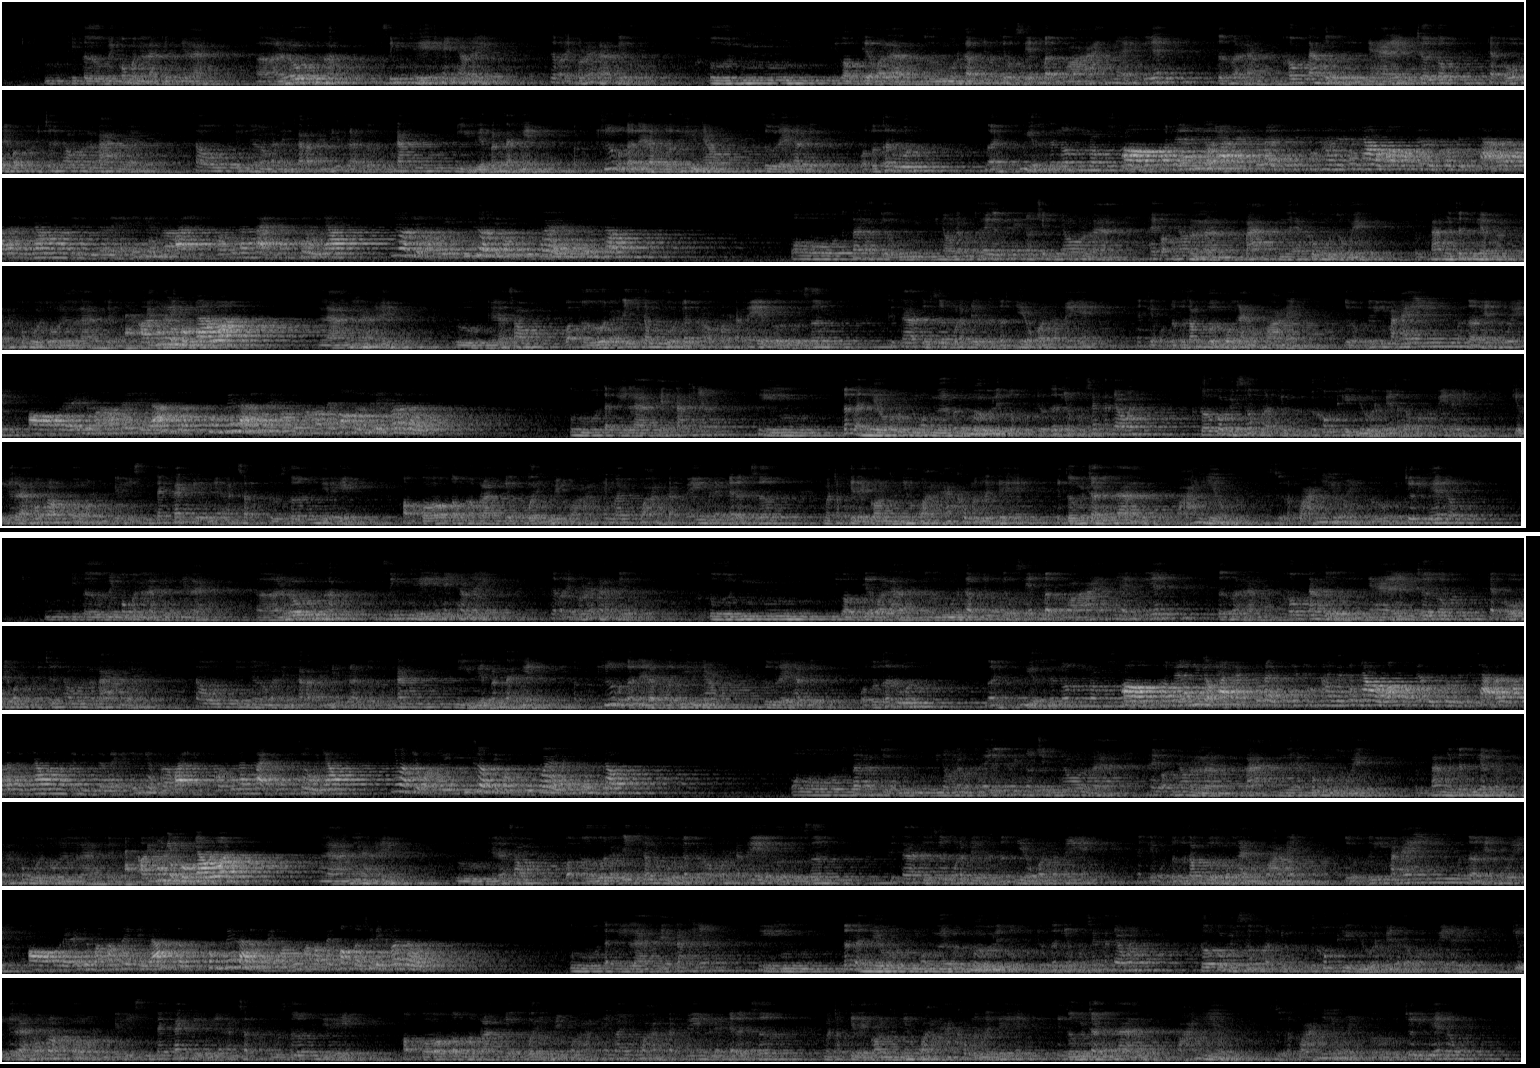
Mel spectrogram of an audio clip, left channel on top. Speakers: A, on the left (about 20°); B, on the right (about 30°).
A: Ừ, thì từ mình có mình là kiểu như là ờ, lâu không gặp sinh thế hay nào đấy thế bạn ấy có rep là kiểu ừ, kiểu, kiểu bảo là ừ, muốn gặp nhưng mà kiểu sếp bận quá ấy, như này thế kia ấy. tớ bảo là không đang ở nhà đây đi chơi không thế là tối hôm đấy bọn tớ đi chơi nhau luôn là ba người sau kiểu như là bạn ấy, các bạn ấy biết là tớ cũng đang nghỉ việc đang rảnh ấy trước một tuần đấy là bọn tớ đi với nhau Sau- từ đấy là kiểu bọn tớ thân luôn đấy không hiểu sao nó nó cứ
B: Ờ,
A: kiểu
B: có
A: tiếp
B: nghĩa
A: diễn
B: là như kiểu hoàn
A: thế
B: cảnh xô đẩy tự nhiên thành hai người thân nhau đúng không? Có nghĩa là bình thường thì sẽ chả bao giờ quan tâm đến nhau nhưng mà tại vì đợt đấy hết nghiệp là bạn ấy có thời gian rảnh thì là đi chơi với nhau. Nhưng mà kiểu bọn ấy đi chơi thì ở dưới quê là đi chơi những đâu?
A: Ồ, thật ra là kiểu người nhóm này bọn tôi hay hay nói chuyện với nhau là hay gọi nhau là ba cái người ăn không ngồi rồi ấy. Tại vì ba người thất nghiệp mà kiểu ăn không ngồi rồi rồi là kiểu
B: Lại
A: làm
B: còn
A: phiền
B: thất
A: gia
B: nghiệp
A: đình
B: cùng nhau
A: ấy nhỉ.
B: luôn.
A: là như nào đấy. Ừ, thế là sau bọn tớ đã đi rong ruổi tất cả các quán cà phê ở Từ Sơn. Thực ra Từ Sơn có đặc điểm là rất nhiều quán cà phê ấy. Nên kiểu bọn tớ cứ rong ruổi mỗi ngày một quán ấy, kiểu cứ đi mãi bao giờ hết thì thôi ấy.
B: Ờ, ở đấy là nhiều quán cà phê thế á, tớ cũng không biết là ở đấy có nhiều quán cà phê không, tớ chưa đến đấy bao giờ.
A: Ừ, tại vì là hiện tại nhá thì rất là nhiều luôn, mọi người vẫn mở liên tục và kiểu rất nhiều concept khác nhau ấy. tớ còn bị sốc là kiểu tớ không thể nhớ được hết tất cả quán cà phê đấy kiểu như là hôm nọ có một cái list danh sách kiểu như ăn sập Từ Sơn hay gì đấy họ có tổng hợp lại kiểu 70 quán hay bao nhiêu quán cà phê mà đẹp nhất ở Từ Sơn mà trong khi đấy còn rất nhiều quán khác không được liệt kê ấy thì tớ mới chợt nhận ra là kiểu quá nhiều thực sự là quá nhiều ấy tớ cũng chưa đi hết đâu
